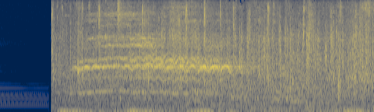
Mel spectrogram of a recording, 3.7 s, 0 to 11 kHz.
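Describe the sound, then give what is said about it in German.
Horse hooves clatter over the rough stone pavement of Vienna's inner city in March 1787 with the steady rumble of carriage wheels, while a horse lets out a long, high whinny partway through. No one speaks. “Und Pferdehufe und Kutschenräder auf holprig steinernem Pflaster ergeben ein epochal anderes Hörbild.”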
